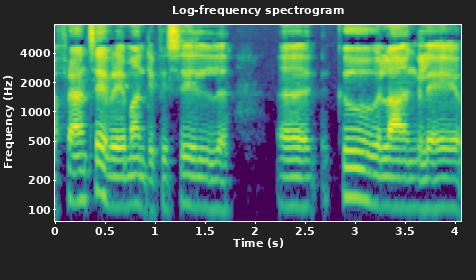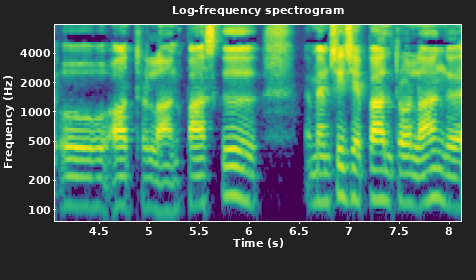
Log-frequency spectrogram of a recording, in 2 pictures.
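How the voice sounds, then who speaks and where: A man in his twenties from India, a Telugu speaker, talking in halting learner's French with many pauses and self-corrections. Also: medium pitch, a little mellow. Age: 20s. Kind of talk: casual unscripted monologue.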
